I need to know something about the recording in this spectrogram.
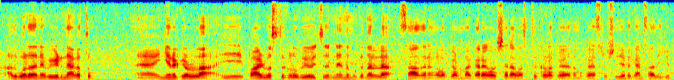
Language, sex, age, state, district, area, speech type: Malayalam, male, 60+, Kerala, Kottayam, rural, spontaneous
